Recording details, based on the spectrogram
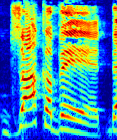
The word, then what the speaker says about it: Jochebed: All right, so Jochebed, that's what it, how you pronounce it. And so Jochebed is the mother of Aaron, Miriam and Moses, just so everybody knows. She is the daughter of a Levi. So just wanted to let you know that. I did say it right, Jochebed.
